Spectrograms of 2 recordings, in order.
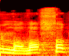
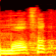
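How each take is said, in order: First: The name starts 'mu-wa' with a doubled f. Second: The name starts with a 'mau' glide sound. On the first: This is the original pronunciation. "असल में उसकी pronunciation मुवफ़्फ़क़ होती है" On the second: This is how people commonly read it. "जिनको हम अली बिन मौफ़क़ पढ़ते हैं ना"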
